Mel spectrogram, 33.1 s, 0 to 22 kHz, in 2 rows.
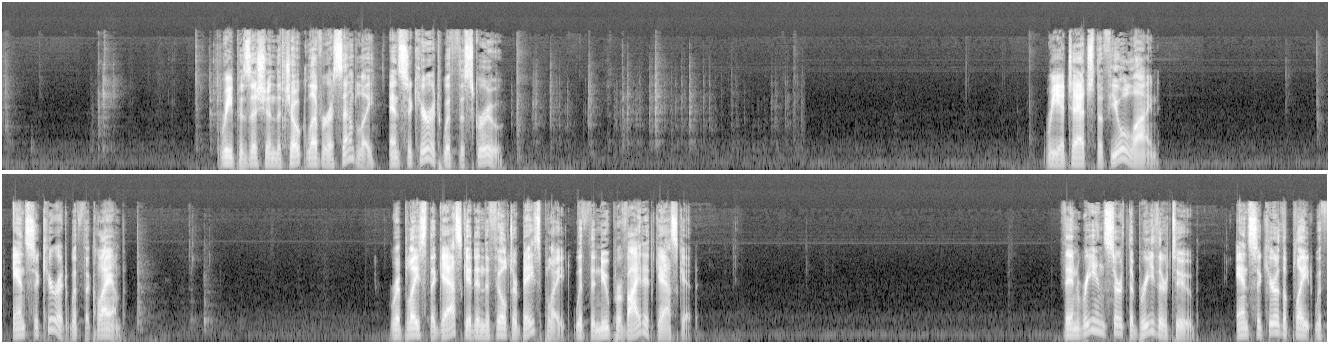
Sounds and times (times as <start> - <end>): Speech: 2.7 - 6.3, 13.0 - 14.5, 16.7 - 18.1, 21.4 - 25.3, 29.8 - 33.1.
